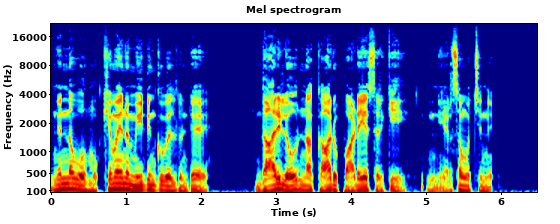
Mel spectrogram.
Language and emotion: Telugu, sad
